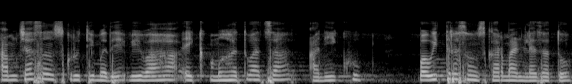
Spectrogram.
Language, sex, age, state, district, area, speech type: Marathi, female, 45-60, Maharashtra, Buldhana, rural, spontaneous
